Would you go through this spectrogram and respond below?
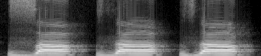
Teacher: जब भी हम ज़ा को अदा करेंगे ना तो आप गौर से सुने तो उसमें एक सीटी की सिफत जाहिर होगी · ज़ा जो है ना ये भी बारीक हर्फ है लेकिन ये सख्ती के साथ अदा किया जाता है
